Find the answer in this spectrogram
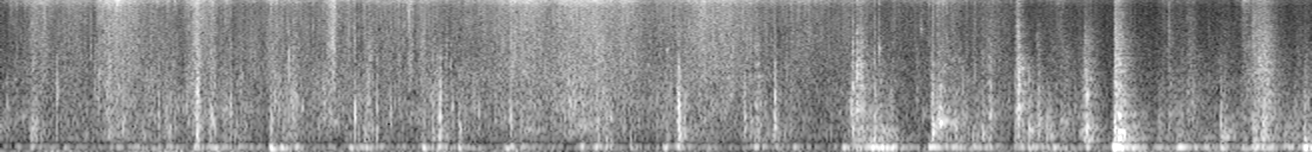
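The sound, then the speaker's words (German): Steady footsteps thud and creak across the wooden floorboards of a farm barn, with cows below, at a walking pace, with a low hum and faint background noise throughout. “Hier laufen wir auf Holzdielen.”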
